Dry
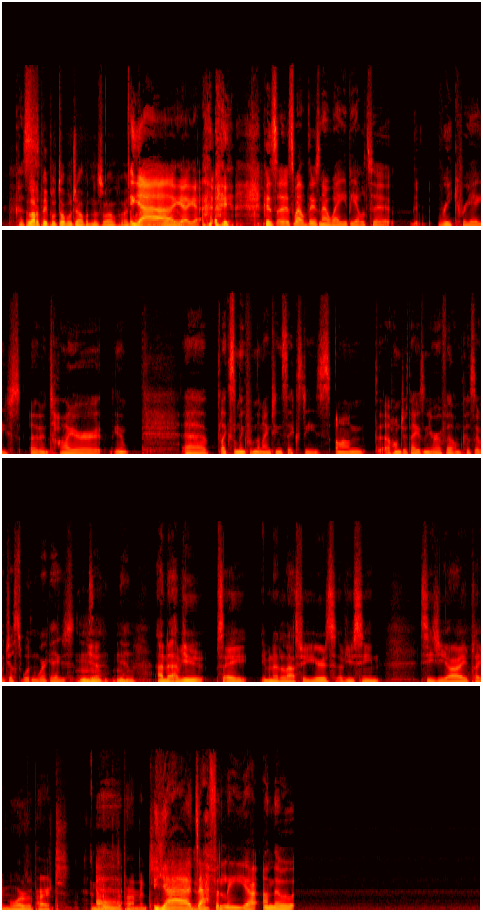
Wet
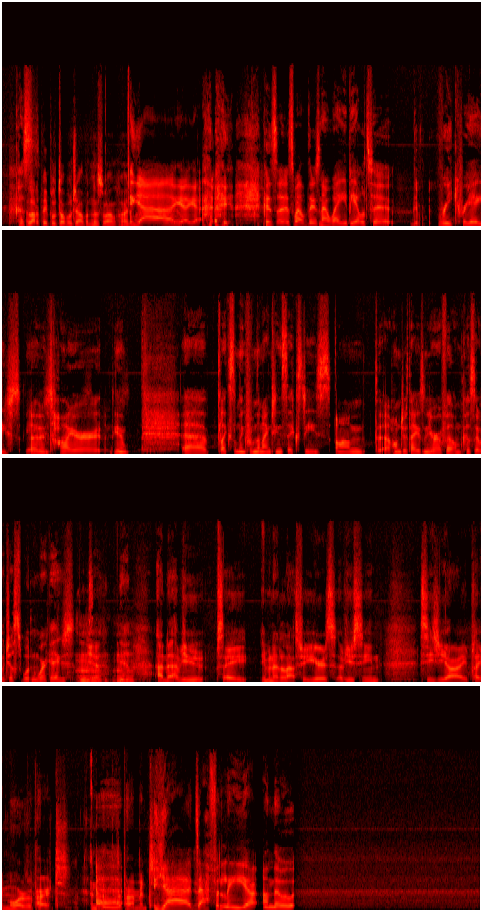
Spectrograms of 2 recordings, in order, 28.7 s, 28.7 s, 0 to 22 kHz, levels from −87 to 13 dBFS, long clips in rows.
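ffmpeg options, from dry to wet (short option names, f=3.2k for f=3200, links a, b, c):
-filter_complex "[0:a]asplit=2[a][b];[b]afade=t=in:st=6.99:d=0.01,afade=t=out:st=7.63:d=0.01,aecho=0:1:550|1100|1650|2200:0.266073|0.0931254|0.0325939|0.0114079[c];[a][c]amix=inputs=2:normalize=0,highpass=1k,acompressor=threshold=-48dB:ratio=6,volume=12dB"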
